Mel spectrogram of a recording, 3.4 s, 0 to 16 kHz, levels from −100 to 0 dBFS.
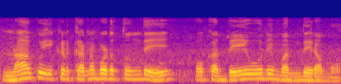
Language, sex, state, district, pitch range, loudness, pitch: Telugu, male, Andhra Pradesh, Manyam, 135-170 Hz, -15 LUFS, 150 Hz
